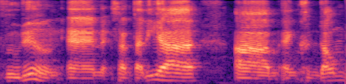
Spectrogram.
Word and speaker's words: vodun: Sania and Voodoo um specifically vood not voodoo um but vodun and santaria um and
